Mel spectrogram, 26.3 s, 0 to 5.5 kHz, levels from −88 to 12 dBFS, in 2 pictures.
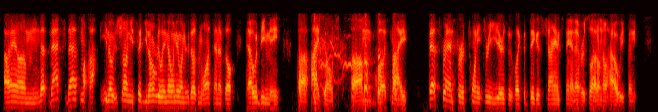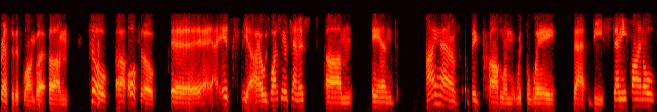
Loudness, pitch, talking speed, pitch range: -31 LUFS, 115 Hz, 180 wpm, 105-130 Hz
